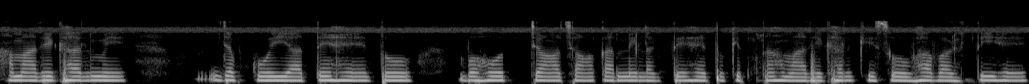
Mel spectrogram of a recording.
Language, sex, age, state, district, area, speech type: Hindi, female, 30-45, Uttar Pradesh, Pratapgarh, rural, spontaneous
